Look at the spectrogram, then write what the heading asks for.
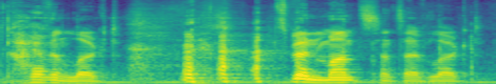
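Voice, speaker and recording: A man co-hosting a podcast in casual chat, sounding nasal as he gets over a cold, telling dry deadpan jokes and laughing often. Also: lowish voice, measured pace. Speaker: podcast co-host.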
